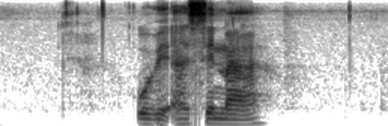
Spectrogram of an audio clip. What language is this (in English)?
Northern Sotho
